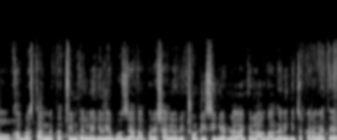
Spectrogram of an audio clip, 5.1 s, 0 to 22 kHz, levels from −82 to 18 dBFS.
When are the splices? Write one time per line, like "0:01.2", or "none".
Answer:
none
